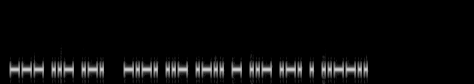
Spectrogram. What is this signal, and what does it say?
Morse code, heard as a keyed tone, about 40 wpm, 690 Hz. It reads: OUR CULTURE?
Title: Sentences from Top 1000 Words - Review Part 6 - 40wpm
